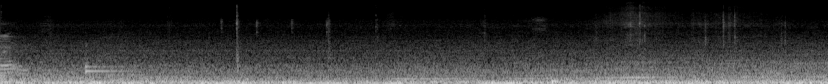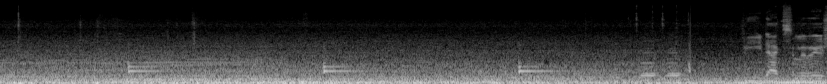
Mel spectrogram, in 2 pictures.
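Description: A Porsche accelerating along a road gives a steady, loud engine and tire roar with road noise throughout, while people talk over it in the cabin.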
